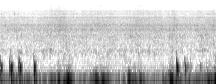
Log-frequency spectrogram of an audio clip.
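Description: Flowing cave stream rushing steadily, with a few short low thuds in the first second and again near the end.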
